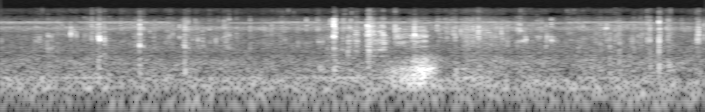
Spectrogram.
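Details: Close-up chewing of wild raccoons while eating, soft irregular crunches and clicks with a short louder mouthing sound near the middle.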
